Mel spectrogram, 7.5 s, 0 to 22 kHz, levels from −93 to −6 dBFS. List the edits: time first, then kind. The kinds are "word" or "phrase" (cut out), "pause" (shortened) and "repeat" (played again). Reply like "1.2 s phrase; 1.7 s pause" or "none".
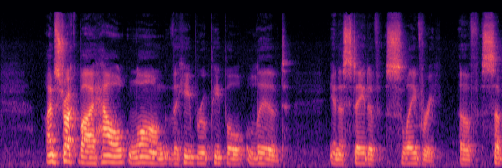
none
